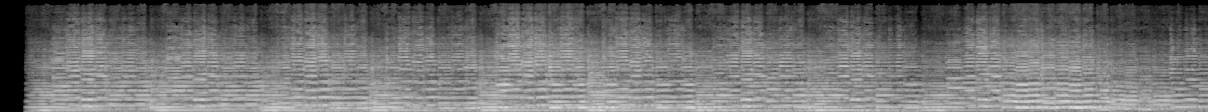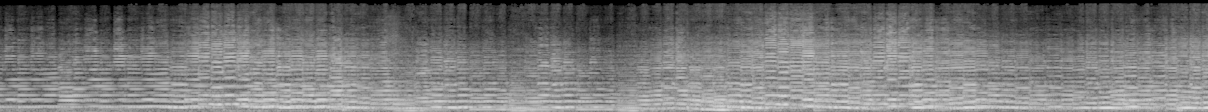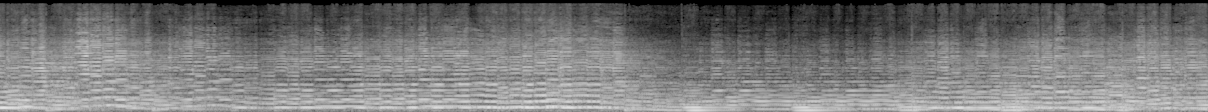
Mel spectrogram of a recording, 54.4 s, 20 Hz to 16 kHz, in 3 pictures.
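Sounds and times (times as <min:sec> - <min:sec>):
solo cello piece in G major: 0:00.2 - 0:54.3.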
